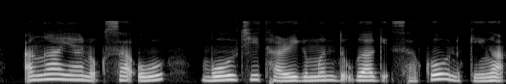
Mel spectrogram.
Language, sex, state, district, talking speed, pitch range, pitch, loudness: Garo, female, Meghalaya, West Garo Hills, 95 wpm, 175-215 Hz, 190 Hz, -16 LUFS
